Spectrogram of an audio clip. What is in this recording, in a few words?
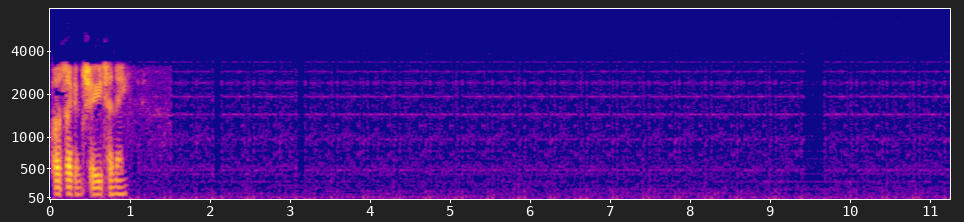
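Mesa Simulcast Police Department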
